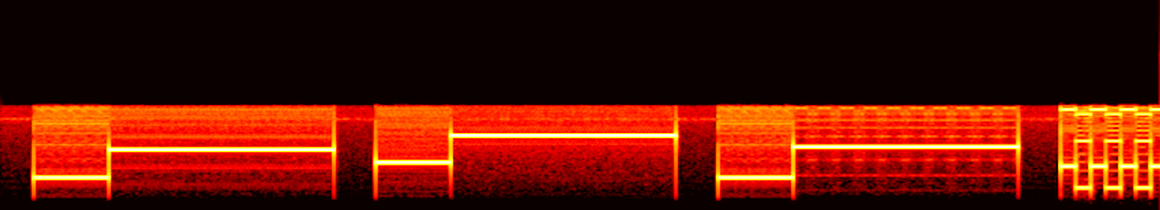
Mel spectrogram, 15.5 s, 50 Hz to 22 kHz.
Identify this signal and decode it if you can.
Two-tone page, heard as a one-second tone, then a three-second tone, about 670 then 1220 Hz, about 950 then 1600 Hz, about 670 then 1290 Hz. It is heard from 0.4 to 13.6 s.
